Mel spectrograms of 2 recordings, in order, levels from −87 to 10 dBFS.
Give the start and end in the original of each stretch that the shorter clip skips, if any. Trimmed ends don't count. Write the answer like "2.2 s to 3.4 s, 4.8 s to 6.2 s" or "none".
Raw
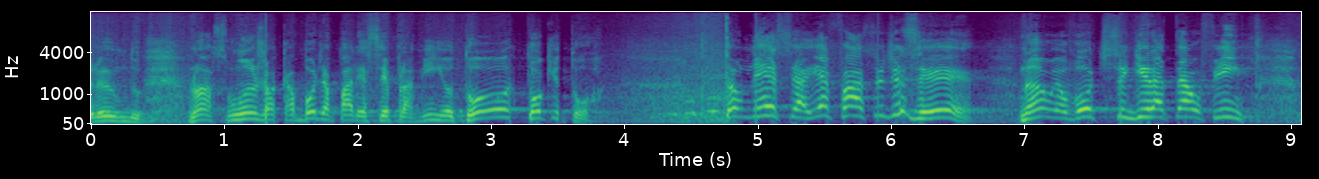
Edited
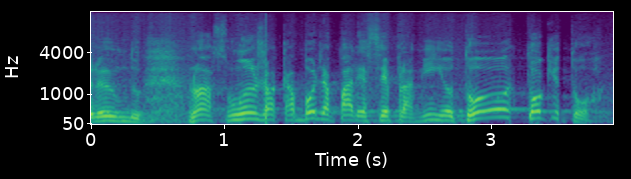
none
